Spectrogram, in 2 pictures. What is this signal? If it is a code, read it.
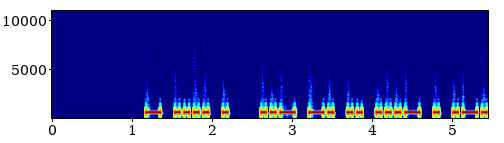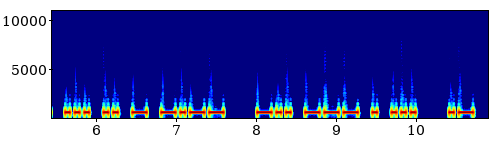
Morse code, heard as a keyed tone, about 19 wpm, 700 Hz. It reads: THE UNIVERSITY DOES A
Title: Sentences from Top 1000 Words - Review Part 4 - 20wpm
